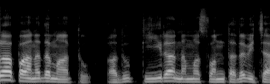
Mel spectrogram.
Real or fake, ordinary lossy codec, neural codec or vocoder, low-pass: fake; none; codec, 44.1 kHz, 7.8 kbps, DAC; 14.4 kHz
